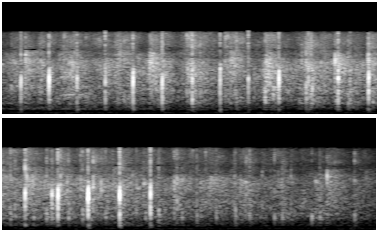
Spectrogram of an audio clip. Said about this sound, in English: Give them a clap offering.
